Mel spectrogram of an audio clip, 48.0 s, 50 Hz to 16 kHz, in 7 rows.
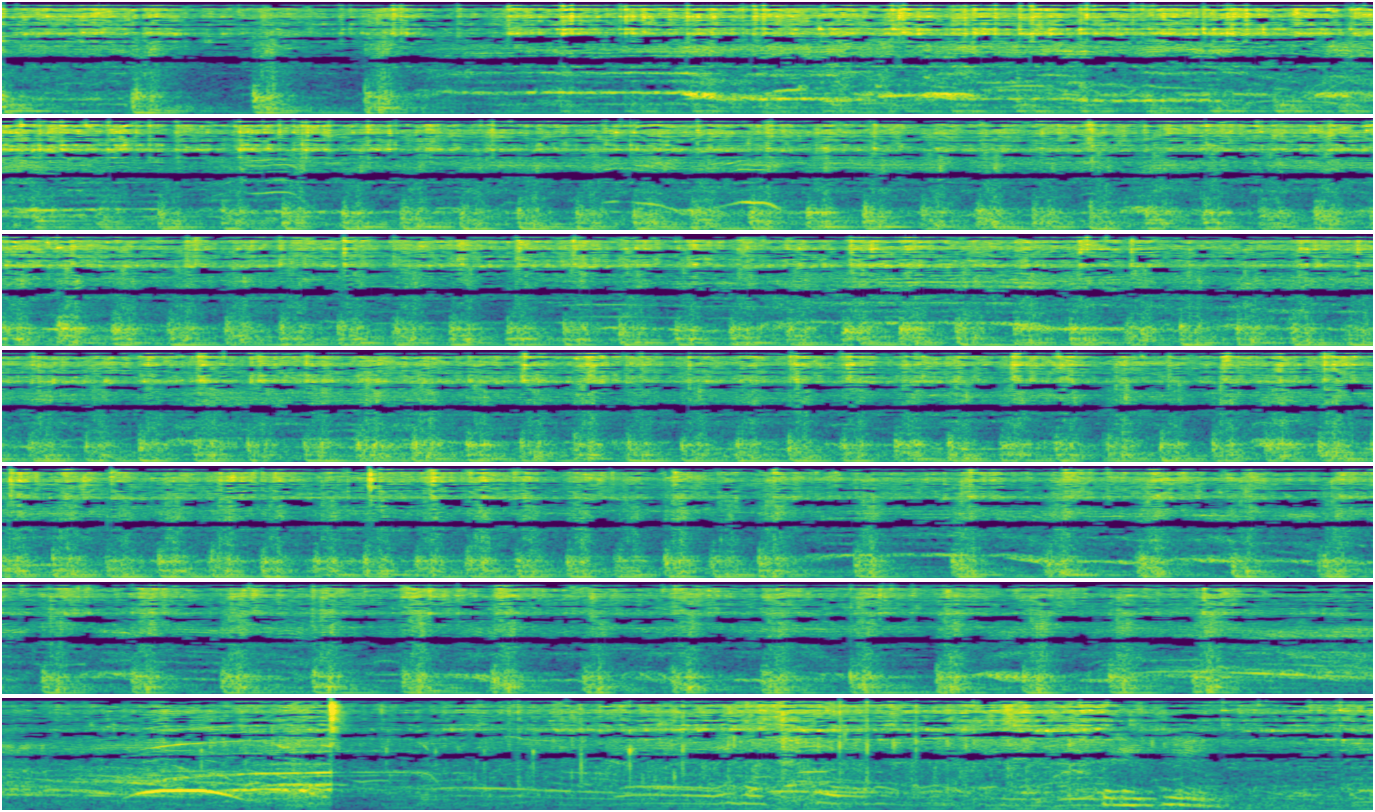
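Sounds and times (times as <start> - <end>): steady drum beat: 0.0 - 40.8
group singing in high wavering voices: 0.0 - 42.0
dancers' bells jingling: 0.0 - 47.9.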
